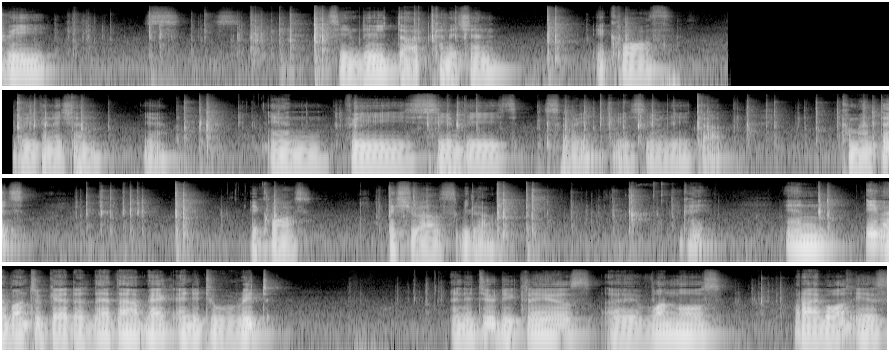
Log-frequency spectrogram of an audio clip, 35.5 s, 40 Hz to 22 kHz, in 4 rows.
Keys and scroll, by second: 1.4 m, 2.7 Down, 3.1 Return, 3.7-4.9 typing, 5.3 Return, 6.1 =, 8.3-10.5 typing, 10.8 Return, 12.1-20.3 typing, 15.7 Return, 21.4-22.9 typing, 22.6 Return, 23.6 ctrl+s, 25.8 Return.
